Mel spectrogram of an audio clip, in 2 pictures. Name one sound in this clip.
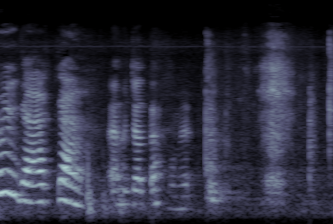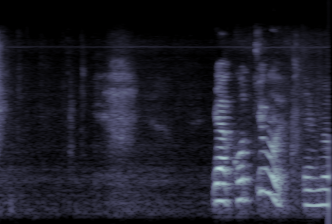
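A young child talks excitedly nearby.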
